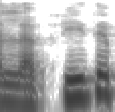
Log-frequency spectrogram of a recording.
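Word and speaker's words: Lapide: Eh, por otro lado, el libro de Frank y Pinchas Lapid o la pide, ¿verdad? que bueno, algún alguien me decía, aquí se se pronuncia la pide porque estamos en México.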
